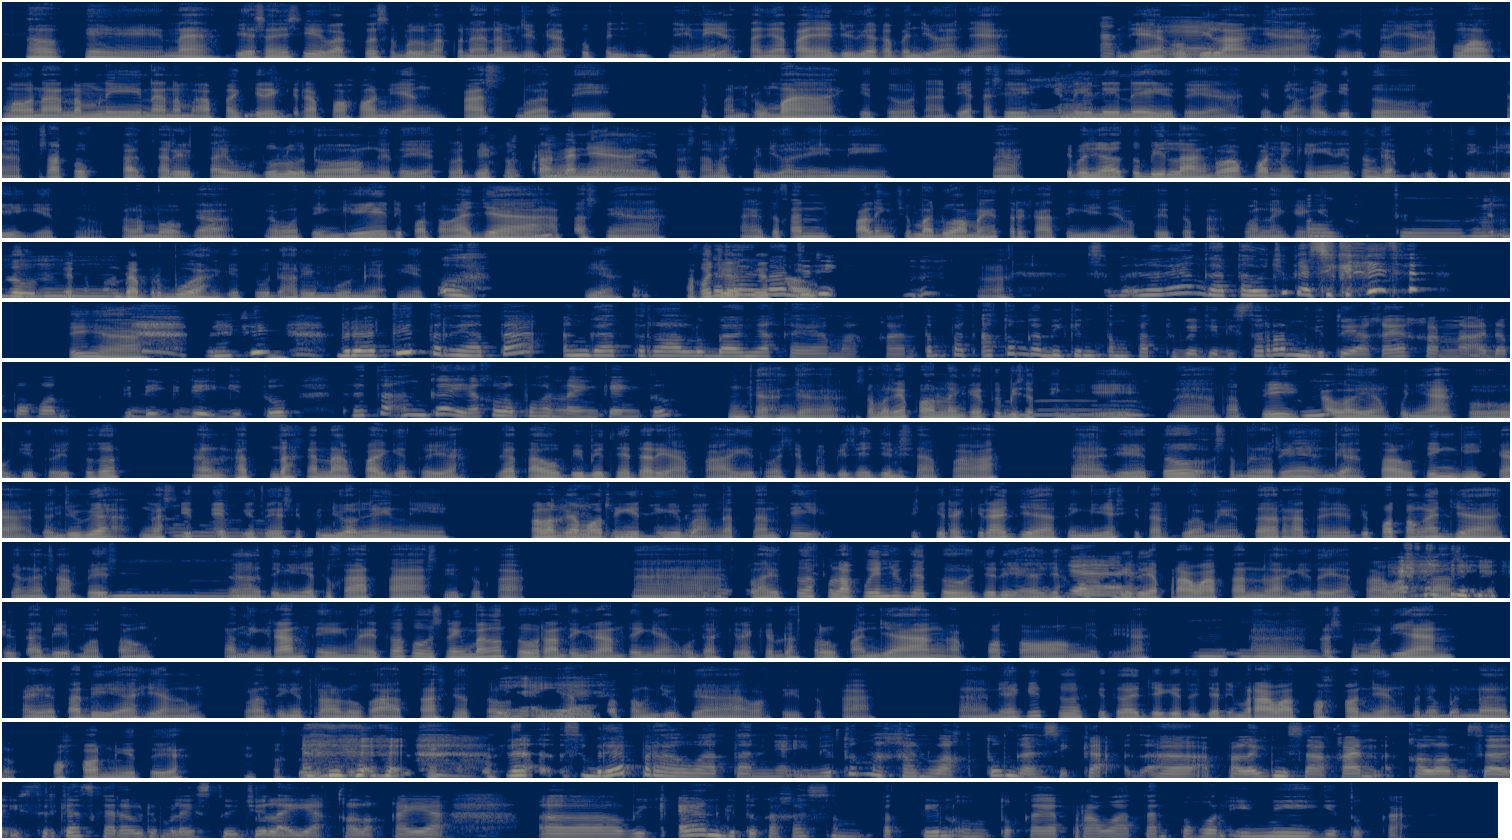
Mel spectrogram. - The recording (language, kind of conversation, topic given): Indonesian, podcast, Bagaimana cara memulai hobi baru tanpa takut gagal?
- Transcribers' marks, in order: "tahu" said as "teu"; other background noise; laughing while speaking: "sih kayak, ka"; chuckle; chuckle; in English: "weekend"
